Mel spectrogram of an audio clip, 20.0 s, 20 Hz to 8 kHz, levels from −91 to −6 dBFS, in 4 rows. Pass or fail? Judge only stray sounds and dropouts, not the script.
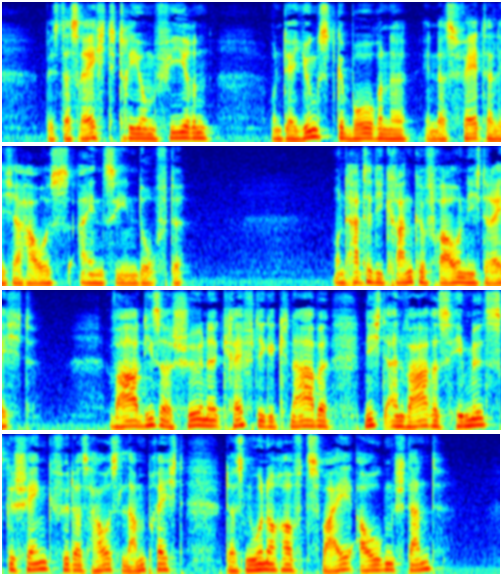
pass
